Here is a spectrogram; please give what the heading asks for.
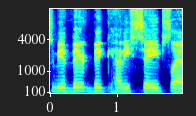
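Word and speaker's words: Sabé: You keep Yeah, saying Sabe. I Sabe. was gonna say it's 2 syllables.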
